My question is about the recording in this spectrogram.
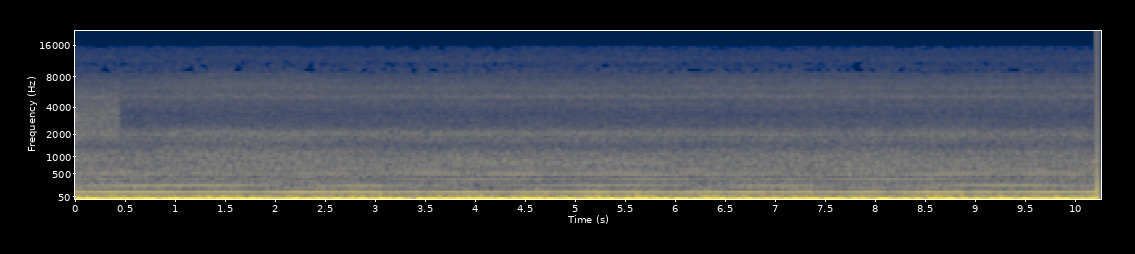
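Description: Beechcraft G58 Baron's twin six-cylinder piston engines and propellers in a steady drone, heard inside the cockpit in the climb.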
